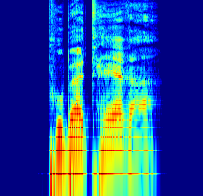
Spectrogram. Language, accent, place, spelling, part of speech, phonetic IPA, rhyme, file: German, Germany, Berlin, pubertärer, adjective, [pubɛʁˈtɛːʁɐ], -ɛːʁɐ, De-pubertärer.ogg
- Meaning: inflection of pubertär: 1. strong/mixed nominative masculine singular 2. strong genitive/dative feminine singular 3. strong genitive plural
